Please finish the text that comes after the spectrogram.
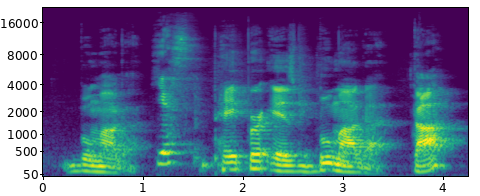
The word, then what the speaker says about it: бумага: Бумага. Bumaga.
